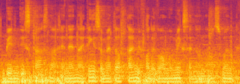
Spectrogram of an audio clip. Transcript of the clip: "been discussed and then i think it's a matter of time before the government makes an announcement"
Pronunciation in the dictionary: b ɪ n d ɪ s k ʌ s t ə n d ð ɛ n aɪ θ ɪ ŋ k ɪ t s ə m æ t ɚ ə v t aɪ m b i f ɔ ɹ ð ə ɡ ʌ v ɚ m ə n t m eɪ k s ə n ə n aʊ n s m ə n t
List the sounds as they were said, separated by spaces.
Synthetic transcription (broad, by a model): b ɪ n d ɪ s k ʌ s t ə n d ɛ n aɪ t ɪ ŋ ɪ t s ə m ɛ t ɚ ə f t aɪ m b i f ɔ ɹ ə ɡ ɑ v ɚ m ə n m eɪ k s ə n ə n aʊ n s m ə n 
